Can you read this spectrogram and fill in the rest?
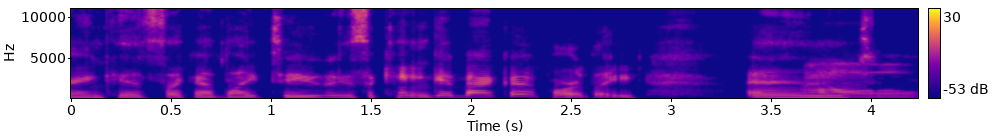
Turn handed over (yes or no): no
